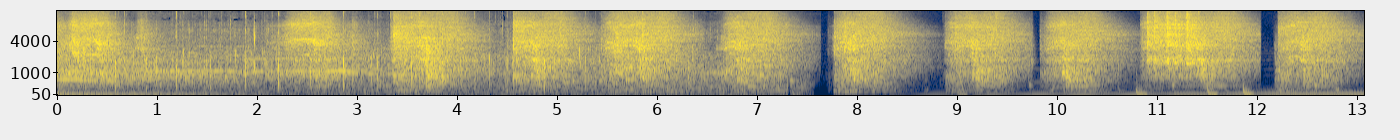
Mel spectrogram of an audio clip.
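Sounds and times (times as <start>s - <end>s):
power screwdriver driving screws: 5.5s - 12.9s.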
